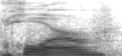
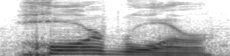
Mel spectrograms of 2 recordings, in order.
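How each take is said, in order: First: The word is said loosely, with sounds slurred. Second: Every sound of the word is said distinctly. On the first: The speaker calls it wrong. "It's not horror" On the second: The speaker calls it right. "You gotta say every letter of the word"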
